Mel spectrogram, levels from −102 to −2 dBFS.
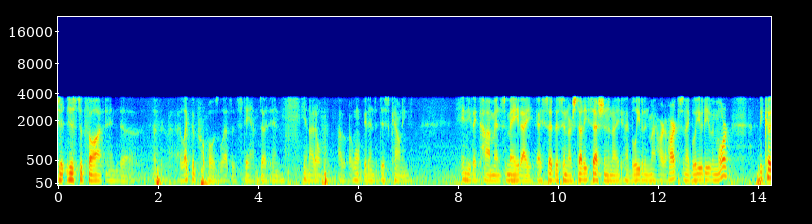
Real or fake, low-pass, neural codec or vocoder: fake; 3.6 kHz; codec, 16 kHz in and 24 kHz out, 0.6 kbps, FocalCodec, streaming, 4096 codes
